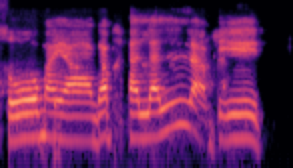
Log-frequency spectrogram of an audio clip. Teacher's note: Labhet, Bhe is Mahaprana, Pha is Mahaprana.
